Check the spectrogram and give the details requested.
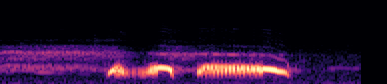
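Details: Spotted dove cooing used to provoke fighting and draw newly caught doves into calling; one phrase of two soft hooted notes followed by a long, rolling coo that slides downward at the end, over a faint background hum.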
